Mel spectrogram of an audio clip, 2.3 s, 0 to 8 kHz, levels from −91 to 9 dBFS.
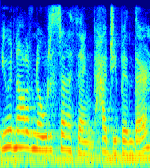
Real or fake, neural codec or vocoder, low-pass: real; none; 7.2 kHz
